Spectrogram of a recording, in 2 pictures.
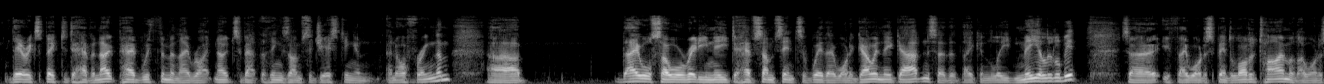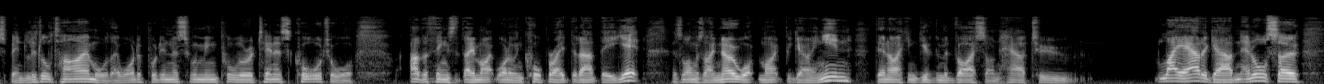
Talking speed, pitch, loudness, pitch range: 265 wpm, 110 Hz, -21 LUFS, 100-120 Hz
